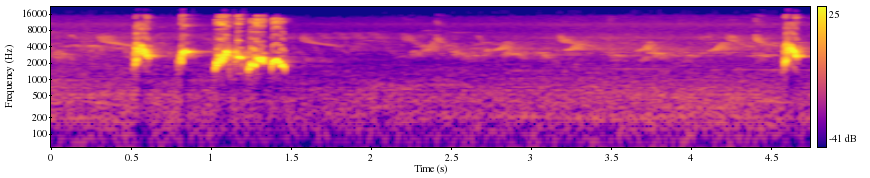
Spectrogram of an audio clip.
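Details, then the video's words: Red-whiskered bulbul from Thailand singing in the southern master style, played to excite birds and teach young birds. Two single chirps lead into a quick run of about five bright whistled notes, then a pause and one last chirp. "เสียงนกกรงหัวจุก สำหรับต่อ หรือ เปิดให้นกคึก เสียงเพราะๆ"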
